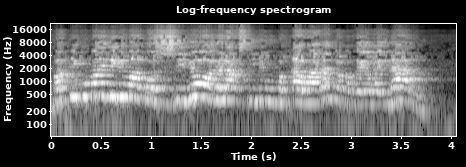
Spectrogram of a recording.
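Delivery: high-pitched, loud scolding shout.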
